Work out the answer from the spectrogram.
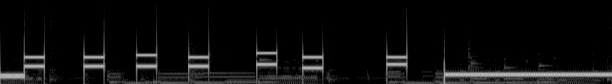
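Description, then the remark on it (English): Seven crisp keypad beeps of a telephone being dialed from a radio station, spaced unevenly, followed by a loud, steady electronic ringing tone that holds to the end. No voices. “We're going to try and get him on the phone and set them up on a second date.”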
